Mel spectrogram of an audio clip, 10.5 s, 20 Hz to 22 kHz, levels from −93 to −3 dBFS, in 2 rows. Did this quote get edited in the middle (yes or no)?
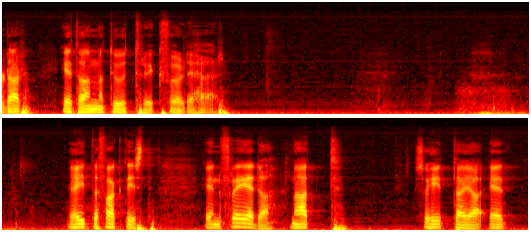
yes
